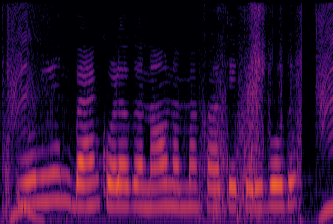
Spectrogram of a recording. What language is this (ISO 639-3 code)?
kan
